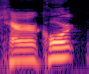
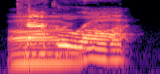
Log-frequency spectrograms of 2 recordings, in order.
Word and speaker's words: Kakarot: Dragon Ball Project Z is now Dragon Ball Z Karakort. – Kakarot.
